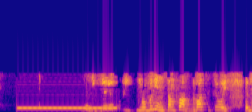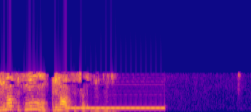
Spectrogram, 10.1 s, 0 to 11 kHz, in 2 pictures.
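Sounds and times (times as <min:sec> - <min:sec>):
steady telephone busy tone after a call cuts off: 0:00.4 - 0:02.4, 0:06.4 - 0:08.4
speech: 0:02.8 - 0:07.6.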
